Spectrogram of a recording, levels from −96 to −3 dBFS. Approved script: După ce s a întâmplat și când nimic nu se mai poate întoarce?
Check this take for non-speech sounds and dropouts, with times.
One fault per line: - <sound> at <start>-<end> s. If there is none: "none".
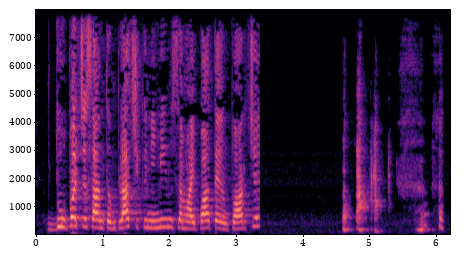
- laugh at 4.6-6.1 s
